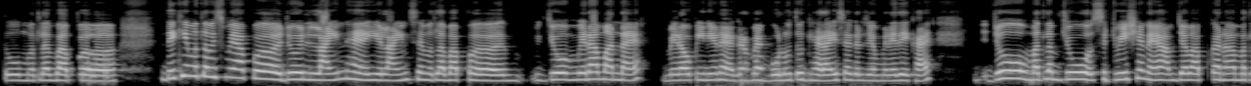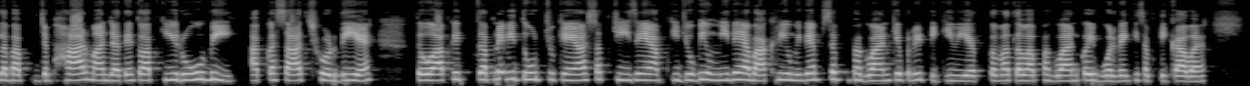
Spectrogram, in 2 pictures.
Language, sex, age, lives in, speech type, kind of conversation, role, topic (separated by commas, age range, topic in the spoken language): Hindi, female, 25-29, India, conversation, podcast, guest, कौन सा गाना आपको सबसे ज़्यादा छू जाता है और क्यों?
